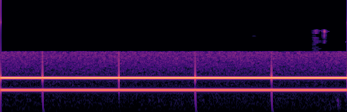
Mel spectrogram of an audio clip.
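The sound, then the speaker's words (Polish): A telephone keypad tone from a button pressed on a listener's phone during a call to the programme sounds as a steady, moderately loud two-pitched electronic beep held without a break, with faint clicks ticking at regular intervals through it. No one speaks. “został wciśnięty jakiś guzik w telefonie.”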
